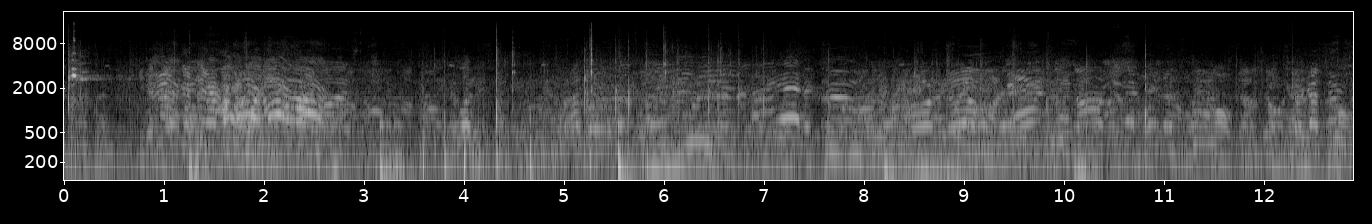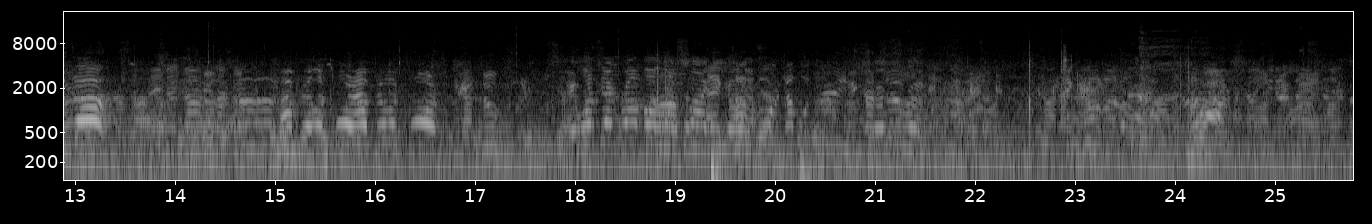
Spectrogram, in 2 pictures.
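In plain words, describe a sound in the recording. Men and boys shout and cheer from a distance outdoors.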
